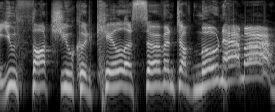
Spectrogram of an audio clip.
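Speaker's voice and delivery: towering supernatural booming voice, very high-pitched. Holding a goblin by the throat, the player character confronts it: booming empowered voice. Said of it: "my booming, thaumaturgically empowered voice".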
